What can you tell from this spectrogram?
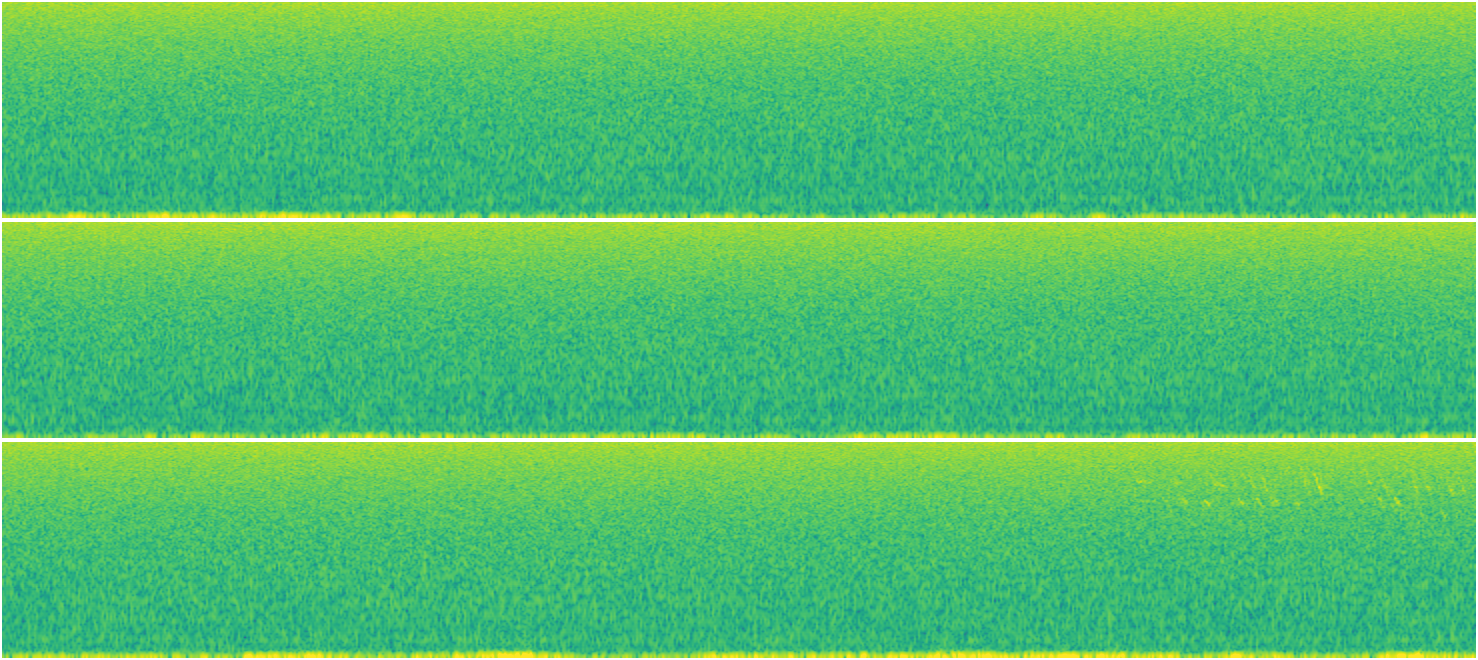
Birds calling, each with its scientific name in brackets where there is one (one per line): American Pipit (Anthus rubescens)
